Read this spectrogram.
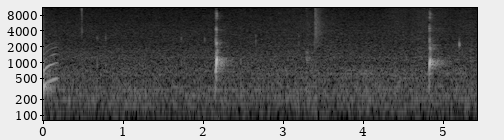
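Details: Little girl hiccuping after drinking a bottle of full cream milk; two sharp, abrupt hiccups a few seconds apart in a quiet room.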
